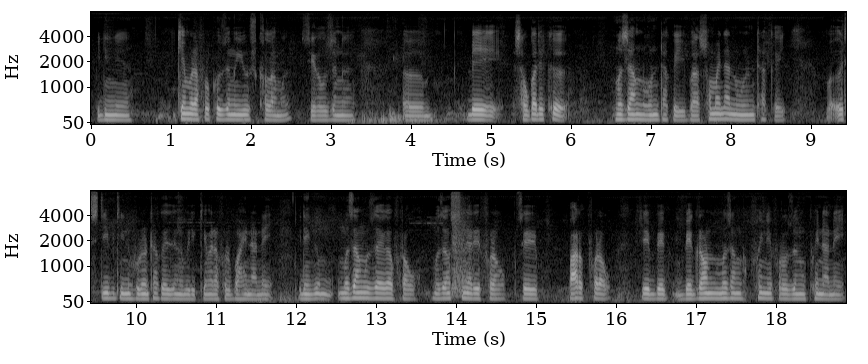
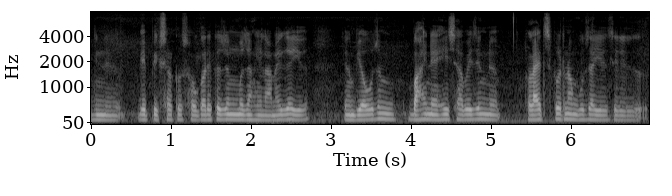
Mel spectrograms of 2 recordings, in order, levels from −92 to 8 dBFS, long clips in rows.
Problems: constant background noise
